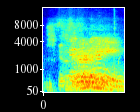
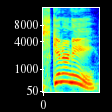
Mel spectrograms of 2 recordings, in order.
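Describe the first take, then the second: First: Crowd laughing repeat. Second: Skin her knee, higher and louder; loud demo. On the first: Real, not acted. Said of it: "You're terrible". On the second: Shown as a demonstration. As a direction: lead the audience line with a laugh. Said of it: "one line that you need to say".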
